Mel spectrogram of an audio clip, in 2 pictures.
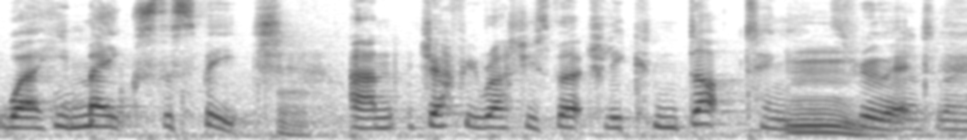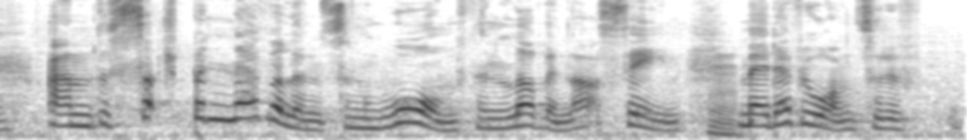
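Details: Adult woman speaking; normal fluent speech.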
